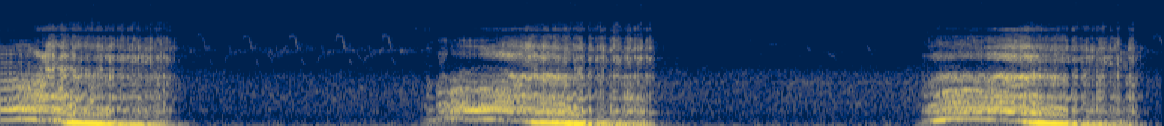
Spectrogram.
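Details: A caged lion, recently put into a small cage, gives three deep, rasping roars, each about a second long, with pauses between.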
